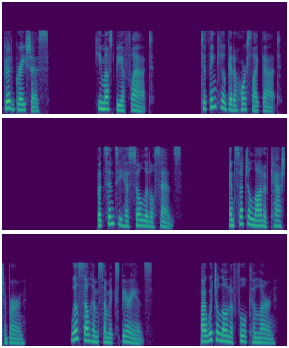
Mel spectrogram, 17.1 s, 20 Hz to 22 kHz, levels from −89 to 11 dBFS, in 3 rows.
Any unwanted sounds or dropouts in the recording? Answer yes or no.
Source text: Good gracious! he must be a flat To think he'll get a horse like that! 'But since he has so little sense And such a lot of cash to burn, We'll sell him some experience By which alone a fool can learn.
no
